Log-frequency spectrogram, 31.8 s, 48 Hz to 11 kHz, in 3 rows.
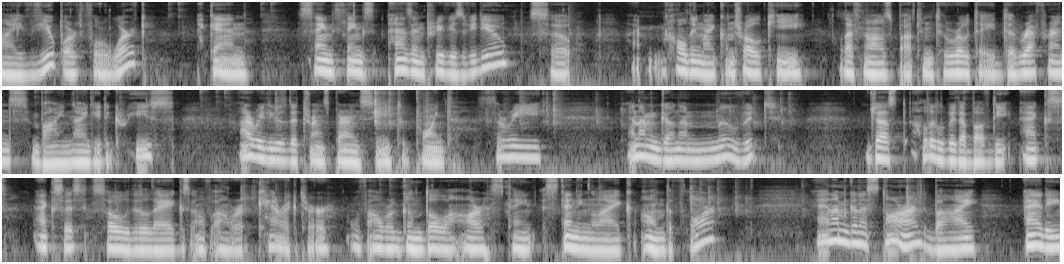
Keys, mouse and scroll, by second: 0.2 click, 0.6-1.7 middle drag, 1.7 click, 2.6-3.2 drag, 3.4 middle click, 4.3-8.8 drag, 8.8-10.9 middle drag, 10.9 click, 11.8-16.8 drag, 14.8 KP_Enter, 16.0 KP_1, 16.8-20.2 shift+middle drag, 17.0 scroll up 2, 18.4 g, 20.2 click, 21.8-25.1 shift+middle drag, 23.6 g, 25.1 shift+click, 25.5-26.3 scroll down 1, 26.8-31.7 shift+middle drag, 28.1 a, 30.3 shift+a.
